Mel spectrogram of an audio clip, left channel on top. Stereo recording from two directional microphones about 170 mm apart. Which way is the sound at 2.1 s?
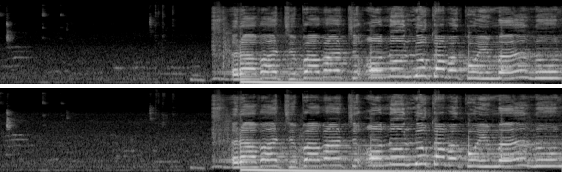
Centre (ahead or behind).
